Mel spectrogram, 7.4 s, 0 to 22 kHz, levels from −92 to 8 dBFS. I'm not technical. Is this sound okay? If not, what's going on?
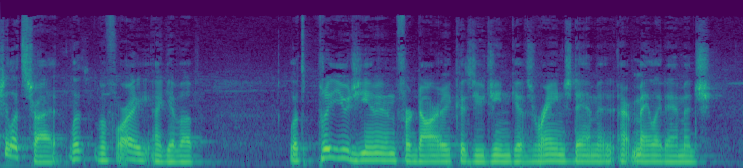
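No. Between 4.39 and 5.57 s there are repeated stalls (stutter): the audio arrived late, so playback briefly ran dry about 15 times and stretched the last sound to cover each pause. Nothing is lost, but that stretch drags and stutters.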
